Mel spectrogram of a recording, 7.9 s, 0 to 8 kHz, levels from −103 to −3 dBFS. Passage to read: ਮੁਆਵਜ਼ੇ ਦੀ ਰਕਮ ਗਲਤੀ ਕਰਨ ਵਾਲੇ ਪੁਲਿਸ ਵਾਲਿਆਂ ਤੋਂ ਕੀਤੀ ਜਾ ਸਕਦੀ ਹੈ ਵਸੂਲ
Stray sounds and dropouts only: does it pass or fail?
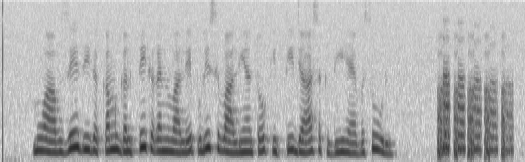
fail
